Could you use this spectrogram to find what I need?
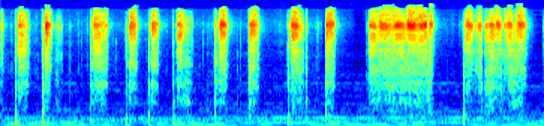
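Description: Writing with a Sharpie marker: many short, scratchy strokes in quick, irregular bursts, with a longer stretch of continuous rubbing near the end over a faint low hum.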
